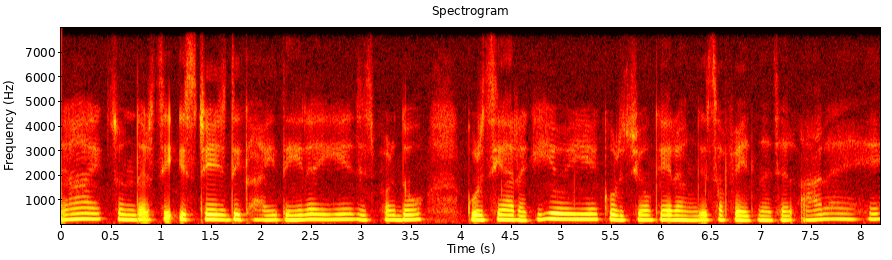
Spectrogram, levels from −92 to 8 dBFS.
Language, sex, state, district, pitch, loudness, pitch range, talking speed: Hindi, female, Uttarakhand, Tehri Garhwal, 195 Hz, -14 LUFS, 185-210 Hz, 170 wpm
